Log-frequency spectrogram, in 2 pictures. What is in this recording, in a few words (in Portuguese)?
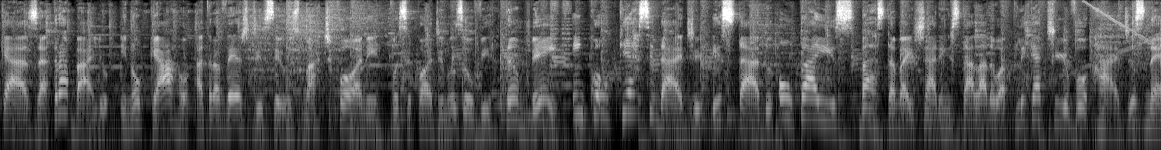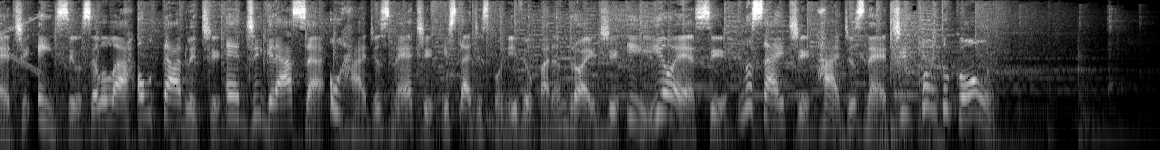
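Voce sabia que a Internet, feminino; RadiosNet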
